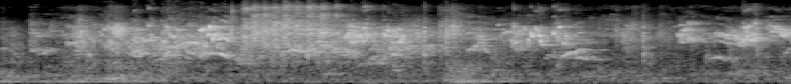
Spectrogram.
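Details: Morning chorus of small birds, many overlapping high chirps and twitters in an uneven, busy stream that swells and fades.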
